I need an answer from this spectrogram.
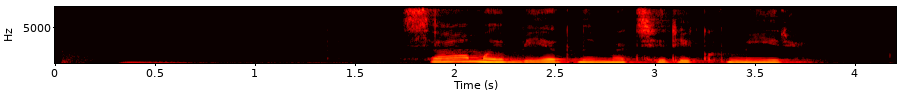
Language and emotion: Russian, sad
